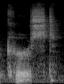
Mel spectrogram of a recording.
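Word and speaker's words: Kurst: You see his brother Cursed. Kirstie Alley. No, Cursed. Brother's been Graf. cursed. Ooh, that's clever. It's spelled K-U-R-S-T, not C-U-R-S-E-D, just in case you were sure.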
